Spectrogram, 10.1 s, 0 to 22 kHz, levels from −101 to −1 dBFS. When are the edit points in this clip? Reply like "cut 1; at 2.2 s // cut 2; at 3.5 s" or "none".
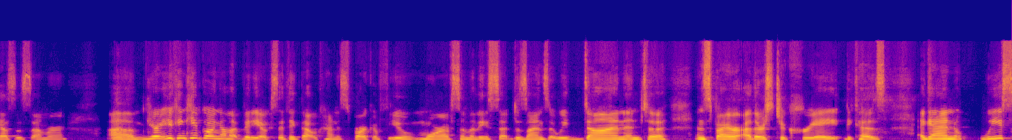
cut 1; at 6.4 s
